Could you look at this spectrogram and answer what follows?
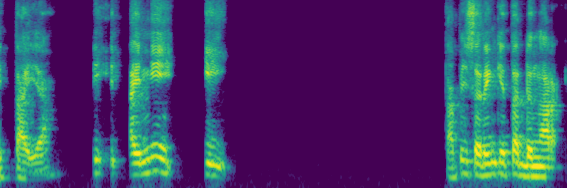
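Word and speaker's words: ήτα: jadi berarti ini jadi bacanya ita bukan theta ya ita ya ya iota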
